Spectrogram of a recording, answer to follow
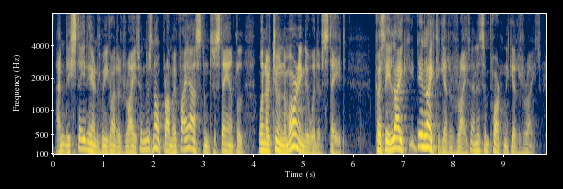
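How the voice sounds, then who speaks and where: A man's voice: mid-range voice, very animated, fairly quick, a little mellow. An Irish man who writes and directs radio drama, answering interview questions casually and emphatically, often repeating his phrases, in a recording studio.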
